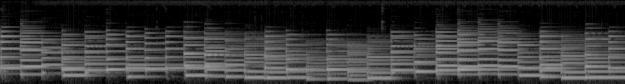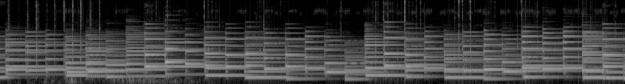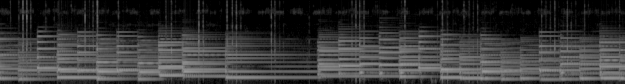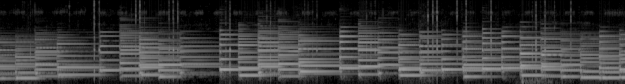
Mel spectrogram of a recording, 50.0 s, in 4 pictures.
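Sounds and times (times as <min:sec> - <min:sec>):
piano music: 0:00.0 - 0:50.0
faint sharp clicks: 0:12.6 - 0:14.9, 0:15.5 - 0:17.0, 0:17.6 - 0:18.2, 0:19.0 - 0:21.0, 0:21.6 - 0:23.4, 0:24.8 - 0:27.6, 0:28.2 - 0:31.4, 0:32.0 - 0:34.8, 0:35.8 - 0:41.3, 0:41.9 - 0:43.0, 0:43.6 - 0:44.0, 0:44.7 - 0:45.3, 0:45.9 - 0:49.2.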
